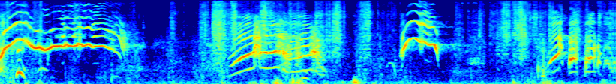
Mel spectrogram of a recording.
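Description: Children shrieking and squealing in play: one long high squeal at the start, a falling shriek about three seconds in, a short high shriek a little after five seconds, then giggling and chatter near the end.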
